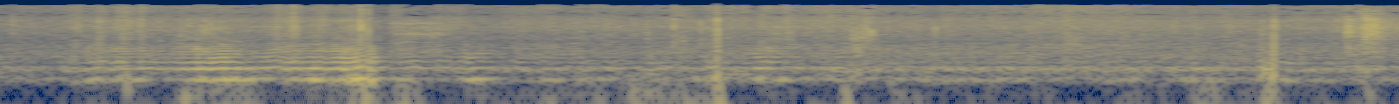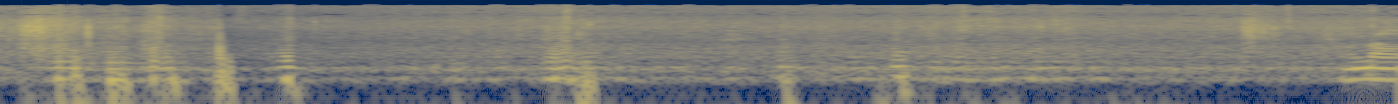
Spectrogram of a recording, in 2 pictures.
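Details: A dense honeybee colony hums at a very large hive hanging from a tree in a palm garden. The low, even buzzing drone runs throughout, cut by frequent sharp clacks and handling noises and a few soft thumps.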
